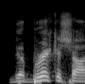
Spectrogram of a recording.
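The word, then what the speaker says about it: D'Brickashaw: and it's spelled just the way it sounds: D apostrophe BRICKASHAW. DeBrickashaw.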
